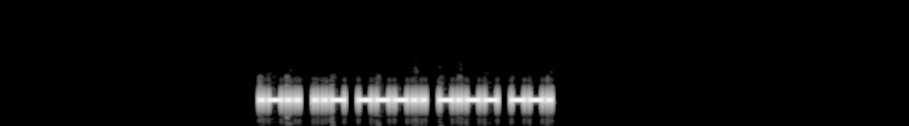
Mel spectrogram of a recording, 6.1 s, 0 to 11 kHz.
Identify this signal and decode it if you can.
Morse code, heard as a keyed tone, about 40 wpm, 700 Hz. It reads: LU8YG
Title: DXCC-100 Call Signs - 5 Characters - Repeated 3x - 40wpm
